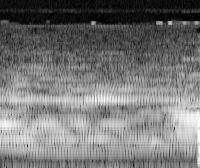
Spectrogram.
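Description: Steady backing drone of several held tones under a Hindu mantra chant, quiet and unchanging.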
